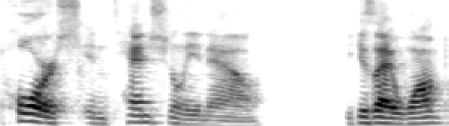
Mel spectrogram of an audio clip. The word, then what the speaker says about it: Porsche: Yeah, Slicey says, Porsche is what always gets me. It's Porsche. It's the man's name. You know what's funny is that's kind of an in-between thing. Because I say Porsche intentionally now because I want people to correct me.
